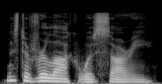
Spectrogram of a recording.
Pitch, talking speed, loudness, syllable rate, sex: 135 Hz, 145 wpm, -17 LUFS, 4.1 syllables/s, male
